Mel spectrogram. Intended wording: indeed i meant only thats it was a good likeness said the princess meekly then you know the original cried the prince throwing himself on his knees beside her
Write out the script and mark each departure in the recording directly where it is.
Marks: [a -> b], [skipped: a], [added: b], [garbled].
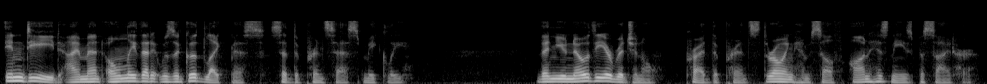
indeed i meant only [thats -> that] it was a good likeness said the princess meekly then you know the original cried the prince throwing himself on his knees beside her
